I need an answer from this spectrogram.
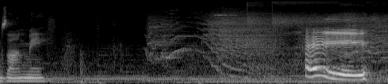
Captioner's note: sound of door opening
